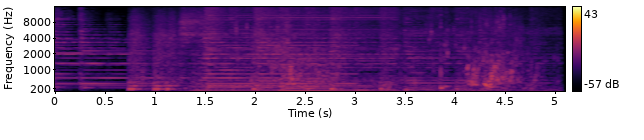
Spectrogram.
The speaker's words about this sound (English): The sun was already low on the horizon when I set off into the Susquehanna River in my kayak, just southwest of Lancaster, Pennsylvania.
